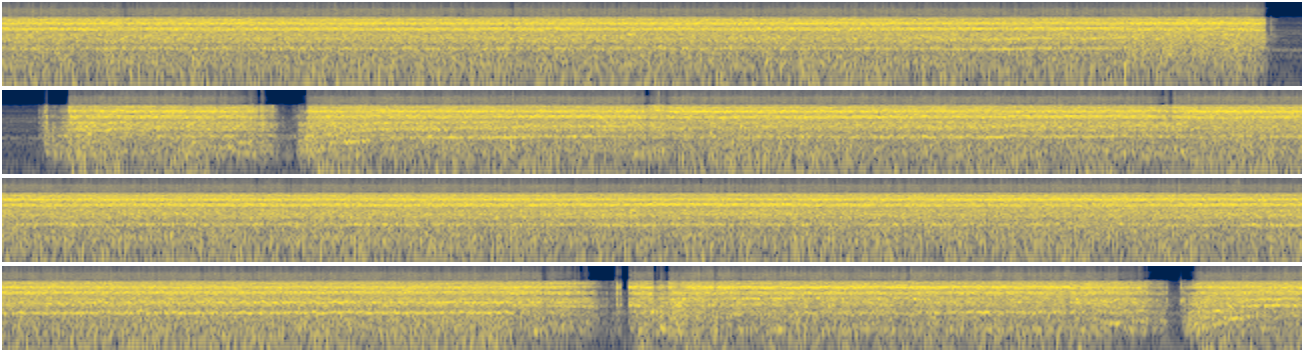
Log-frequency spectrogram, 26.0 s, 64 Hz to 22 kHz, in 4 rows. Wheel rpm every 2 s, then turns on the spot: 230, 230, 220, 100, 180, 220, 230, 230, 230, 220, 210, 130, 140.
none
